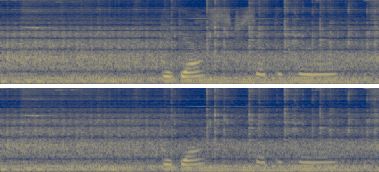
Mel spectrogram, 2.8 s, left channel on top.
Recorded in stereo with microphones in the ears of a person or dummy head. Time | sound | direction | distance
0.0 | a motorcycle | 20° left (ahead or behind) | ?
1.2 | a woman speaking | 70° left (ahead or behind) | ?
